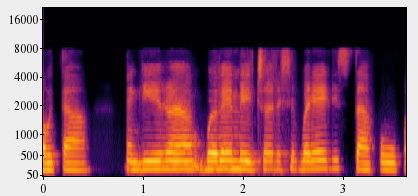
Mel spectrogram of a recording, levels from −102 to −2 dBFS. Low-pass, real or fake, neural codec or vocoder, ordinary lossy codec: none; fake; codec, 16 kHz, 1 kbps, X-Codec, HuBERT features, trained on general audio; none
